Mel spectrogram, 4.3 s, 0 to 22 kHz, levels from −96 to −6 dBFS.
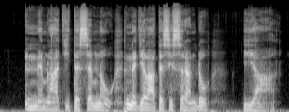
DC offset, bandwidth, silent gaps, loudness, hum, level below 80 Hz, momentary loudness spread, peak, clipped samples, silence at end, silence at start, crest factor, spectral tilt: under 0.1%; 19 kHz; none; -19 LUFS; none; -38 dBFS; 12 LU; 0 dBFS; under 0.1%; 0.2 s; 0.4 s; 20 dB; -3 dB/octave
